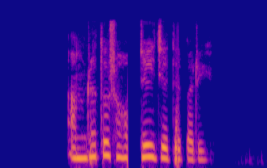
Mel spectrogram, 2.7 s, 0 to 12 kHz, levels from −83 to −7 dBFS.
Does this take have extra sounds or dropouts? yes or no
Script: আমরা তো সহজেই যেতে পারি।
yes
